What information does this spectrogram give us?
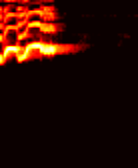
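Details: Oriental magpie-robin calling to challenge a rival, ngeplong style: a single brief, loud whistled phrase that wavers in pitch, then cuts off into silence.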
